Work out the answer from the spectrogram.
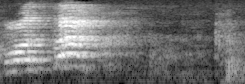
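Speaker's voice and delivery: high, loud cry over a scuffle; loud, high protest; protesting shout. Acted. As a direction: yell it while being pushed out. Being thrown out, wants her bag.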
